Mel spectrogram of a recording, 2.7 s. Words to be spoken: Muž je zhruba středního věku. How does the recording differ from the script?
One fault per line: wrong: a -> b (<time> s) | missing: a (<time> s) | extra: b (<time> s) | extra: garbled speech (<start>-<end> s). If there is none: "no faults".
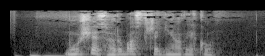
no faults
